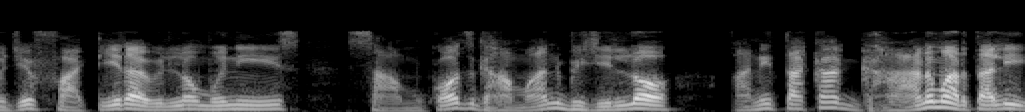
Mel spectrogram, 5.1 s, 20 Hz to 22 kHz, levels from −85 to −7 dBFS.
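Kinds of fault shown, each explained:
Dolby Digital compression: likely a starved AC-3 encode, fitting about 32 kbps, leaving speech dull, with nothing above 6.9 kHz and heavy rough, fluttering fill noise.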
